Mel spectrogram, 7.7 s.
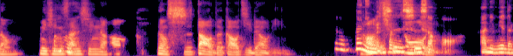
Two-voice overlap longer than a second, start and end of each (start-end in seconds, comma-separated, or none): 5.3-6.6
